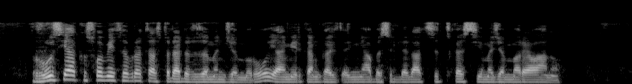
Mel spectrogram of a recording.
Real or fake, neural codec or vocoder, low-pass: real; none; 7.2 kHz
